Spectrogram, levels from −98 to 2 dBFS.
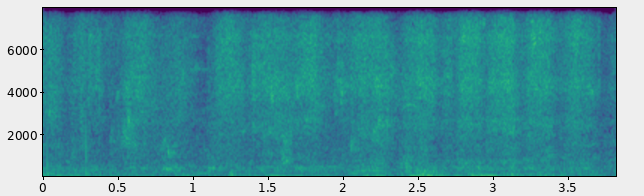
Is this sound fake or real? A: real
